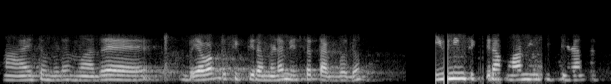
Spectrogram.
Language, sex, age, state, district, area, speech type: Kannada, female, 18-30, Karnataka, Kolar, rural, conversation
